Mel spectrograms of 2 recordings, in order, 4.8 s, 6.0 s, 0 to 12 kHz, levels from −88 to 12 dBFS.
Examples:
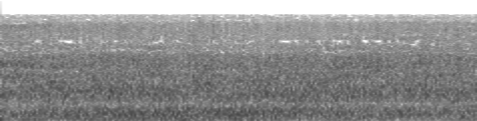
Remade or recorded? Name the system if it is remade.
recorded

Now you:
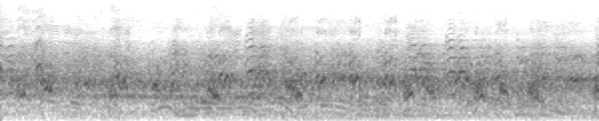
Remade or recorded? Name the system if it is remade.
recorded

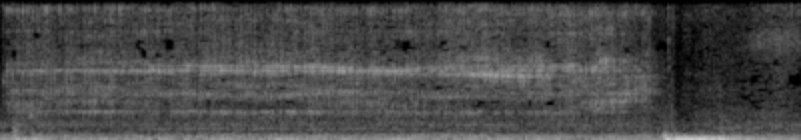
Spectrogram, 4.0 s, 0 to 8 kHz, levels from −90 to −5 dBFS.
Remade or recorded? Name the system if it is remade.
recorded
